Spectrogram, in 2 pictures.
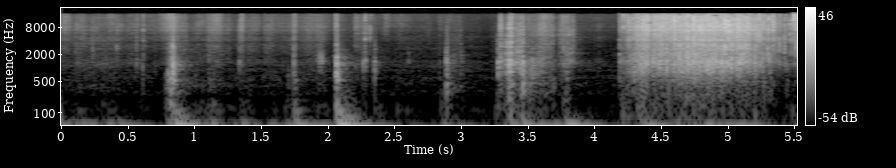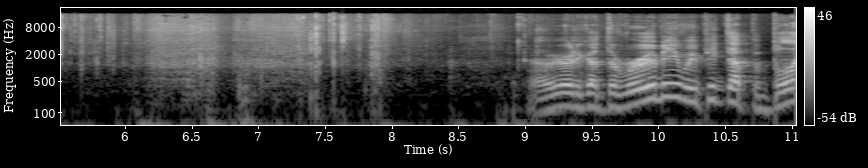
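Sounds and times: wrapper crinkling: 0:04.2 - 0:08.3.

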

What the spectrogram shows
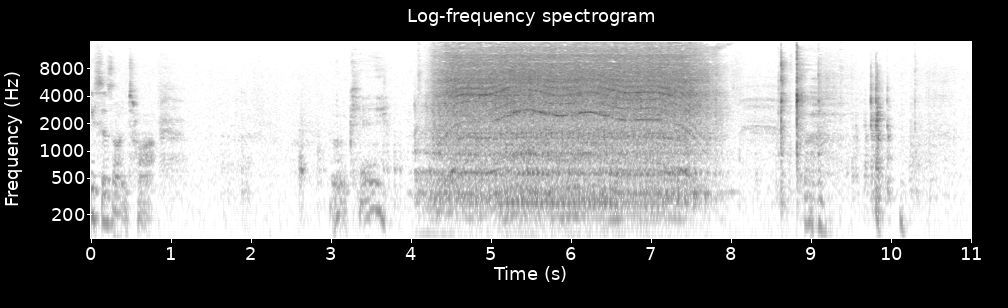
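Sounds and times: electric sewing machine running: 0:04.0 - 0:08.0.

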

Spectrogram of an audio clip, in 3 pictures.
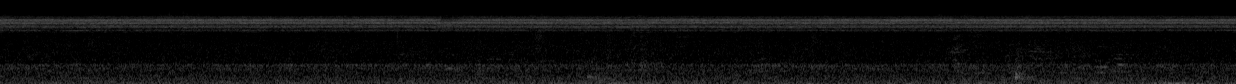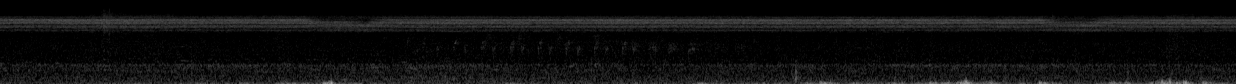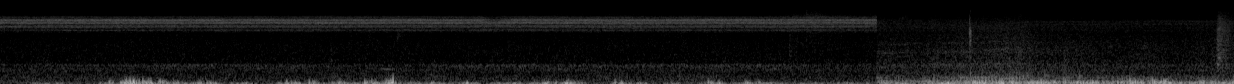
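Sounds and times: insect chorus buzzing: 0:00.0 - 0:37.0
short low thumps: 0:33.5 - 0:37.0.

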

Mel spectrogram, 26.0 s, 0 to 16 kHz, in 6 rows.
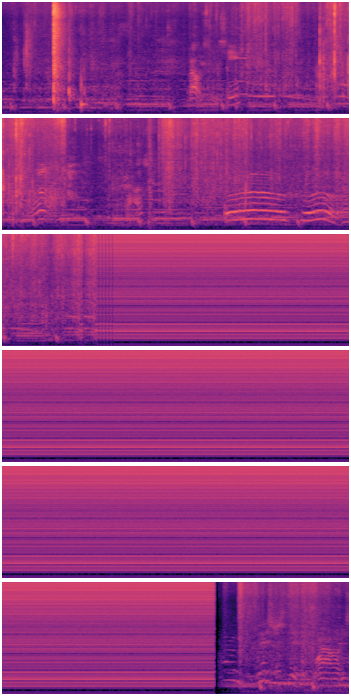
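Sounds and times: steady electronic drone: 0:09.8 - 0:24.4.

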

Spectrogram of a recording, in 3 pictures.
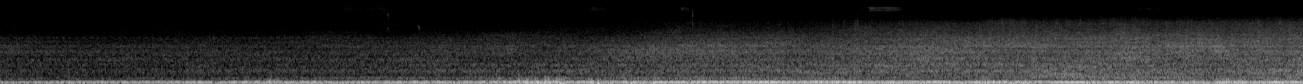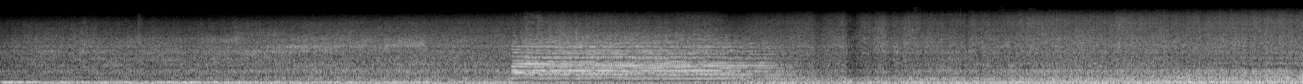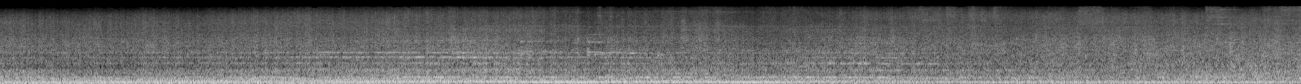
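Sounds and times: locomotive air horn chord: 0:18.1 - 0:21.1, 0:29.0 - 0:36.3.

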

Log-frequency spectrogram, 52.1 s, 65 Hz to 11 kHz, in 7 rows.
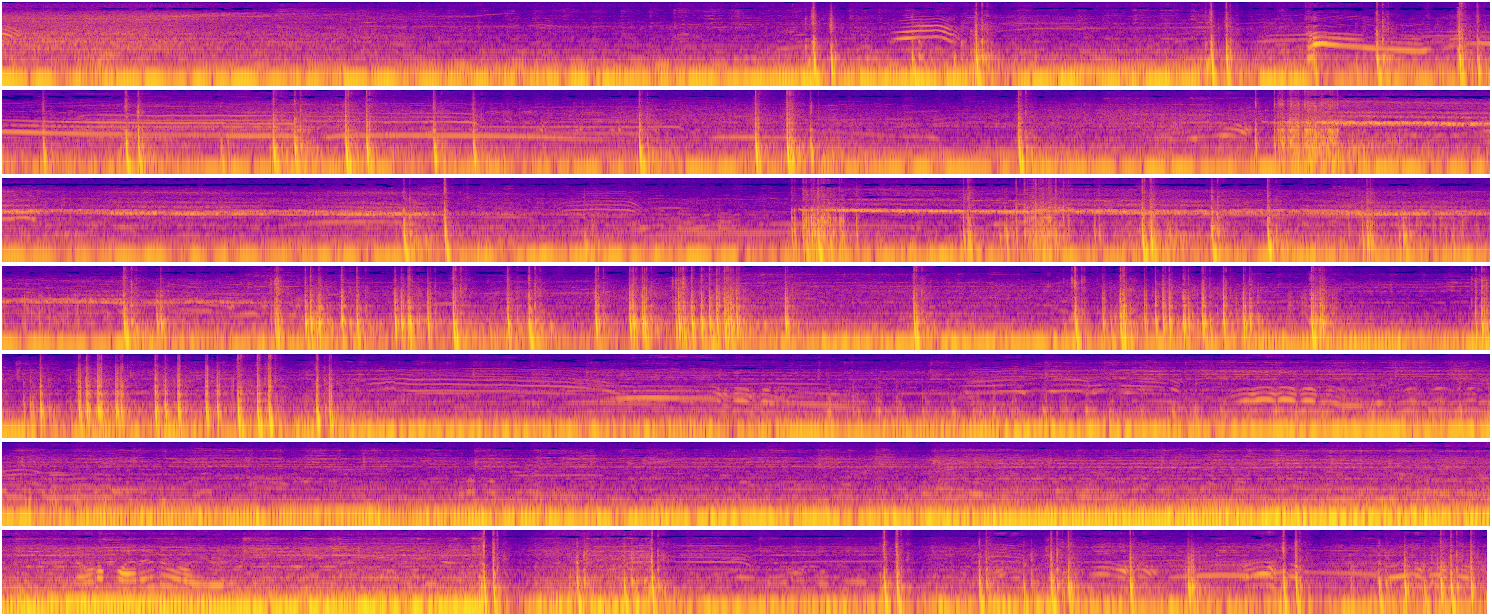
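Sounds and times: fireworks bangs: 0:00.0 - 0:18.1, 0:18.7 - 0:32.7, 0:45.8 - 0:52.0
low rumble: 0:00.0 - 0:39.0.

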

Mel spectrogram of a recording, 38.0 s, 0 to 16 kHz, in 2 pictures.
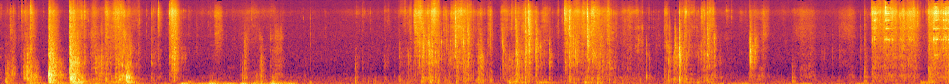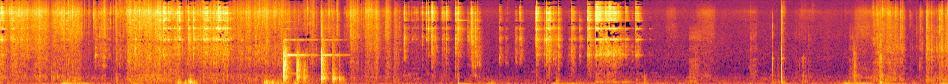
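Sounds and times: plastic packaging crinkling and tearing: 0:08.1 - 0:14.4, 0:17.4 - 0:27.3, 0:36.4 - 0:37.9
metal tubes clinking: 0:17.4 - 0:24.0, 0:24.6 - 0:26.0, 0:27.0 - 0:32.0.

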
